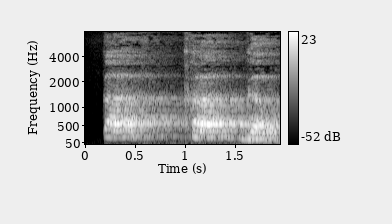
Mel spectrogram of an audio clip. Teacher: ਕੋਮਲ ਤਾਲ ਦੇ ਨਾਲ ਜਿਹੜੀਆਂ ਧੁਨੀਆਂ ਟਕਰਾਉਂਦੀਆਂ ਨੇ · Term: ਕੋਮਲ ਤਾਲ ਦੀ ਧੁਨੀਆਂ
